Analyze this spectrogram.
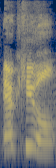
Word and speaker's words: Hercule: His full name is Hercule Flambeau. Fuck off. I'm not kidding, and I'm sorry. I think I know What's the how to best spell Hercule. Oh, Hercule. No, Hercule. It's French.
